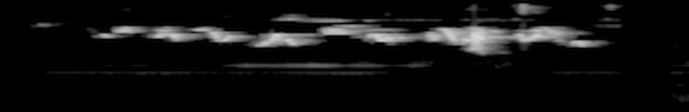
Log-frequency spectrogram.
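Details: Bullock's oriole singing a varied phrase of short warbled and whistled notes, some rough and buzzy, tumbling together for about two and a half seconds in a quiet setting.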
